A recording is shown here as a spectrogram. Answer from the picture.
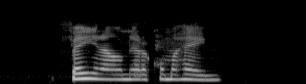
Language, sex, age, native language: Icelandic, female, 15, Icelandic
